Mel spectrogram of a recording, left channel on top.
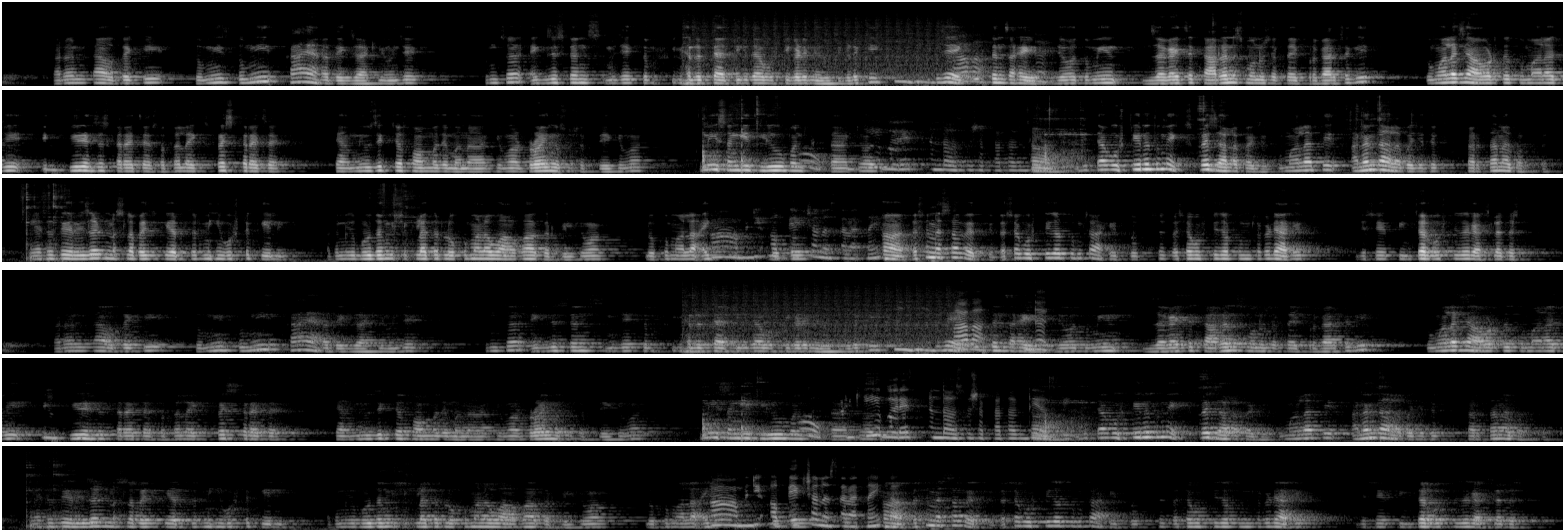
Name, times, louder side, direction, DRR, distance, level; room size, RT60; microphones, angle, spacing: voice 1, 0.5-1.6 1.9-4.2 4.8-8.8 9.3-9.6 9.9-13.7 14.2-15.8 16.3-18.4 18.9-22.0 22.6-24.4 25.9-30.0 30.3-30.8 31.5-34.1 34.5-37.2 37.7-38.3 38.9-39.3 40.0-44.2 44.8-46.4, left 6 dB, 90° left, 8 dB, 0.3 m, -25 dB
sound 1, 6.8-9.9, equal, 20° right, 3.2 m, -45 dB
voice 2, 8.9-9.9 10.2-10.4 16.0-16.6 23.6-26.3 38.3-40.2, right 4 dB, 60° right, 12 dB, 0.4 m, -32 dB
sound 2, 21.8-36.8, left 3 dB, 50° left, 0.6 m, -45 dB
7.9 x 5.7 x 5.2 m, 1.1 s
head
